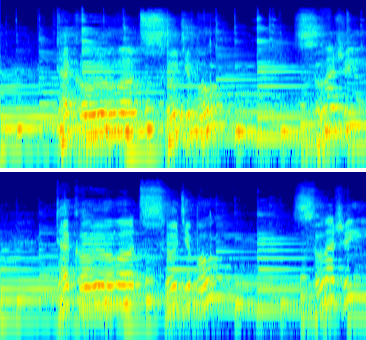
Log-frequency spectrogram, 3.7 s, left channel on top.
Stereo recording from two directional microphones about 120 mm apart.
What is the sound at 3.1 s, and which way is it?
Music, 50° right (ahead or behind).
